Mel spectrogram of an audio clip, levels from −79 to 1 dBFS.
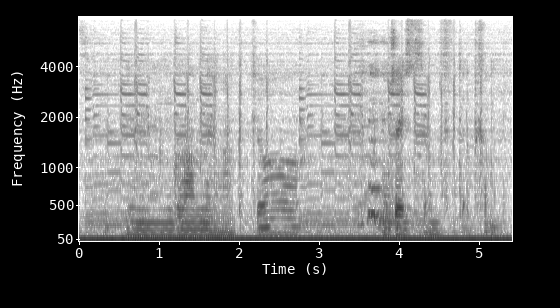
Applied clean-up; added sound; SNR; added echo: none; Electric guitar; 15 dB; reverberation time 0.2 s.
